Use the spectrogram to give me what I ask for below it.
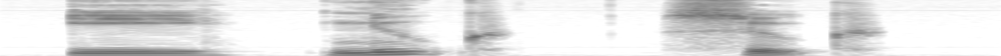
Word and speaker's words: Inuksuk: This is an Inuksuk, pronounced E-nuk-suk.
